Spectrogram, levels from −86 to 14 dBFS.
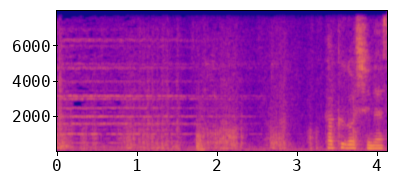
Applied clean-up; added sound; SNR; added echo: none; none; none; none.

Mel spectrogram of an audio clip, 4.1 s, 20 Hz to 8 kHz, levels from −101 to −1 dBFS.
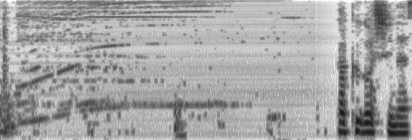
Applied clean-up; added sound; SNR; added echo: classical method spectral subtraction.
